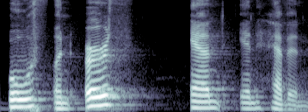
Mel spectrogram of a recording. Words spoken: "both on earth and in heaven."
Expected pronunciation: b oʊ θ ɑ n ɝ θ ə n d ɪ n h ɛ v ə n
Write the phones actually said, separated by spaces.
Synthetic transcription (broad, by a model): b oʊ θ n ɝ θ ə n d ɪ n h ɛ v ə n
